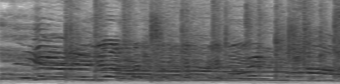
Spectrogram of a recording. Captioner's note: everyone applauds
